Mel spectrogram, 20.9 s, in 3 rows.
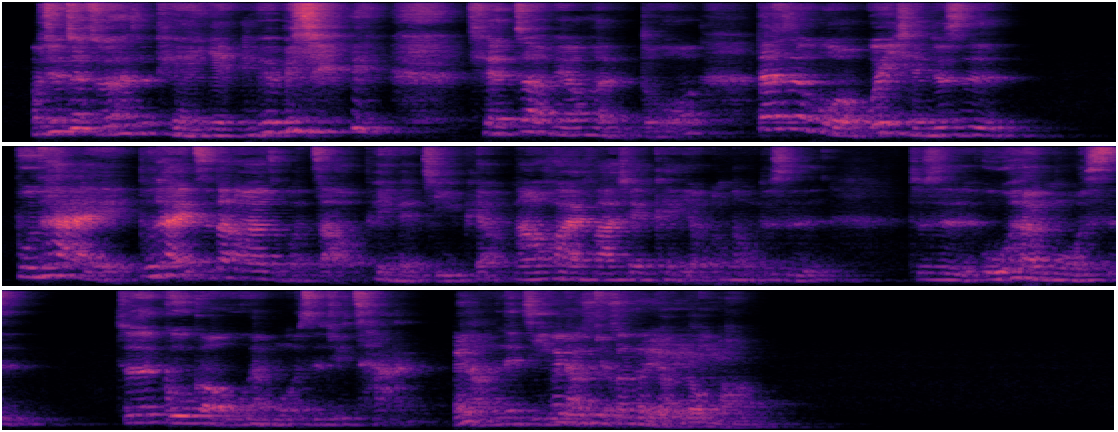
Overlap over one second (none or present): present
